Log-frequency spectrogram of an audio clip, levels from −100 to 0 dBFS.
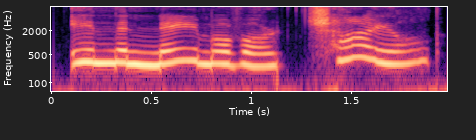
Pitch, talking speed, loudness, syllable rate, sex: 315 Hz, 180 wpm, -13 LUFS, 3.3 syllables/s, female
